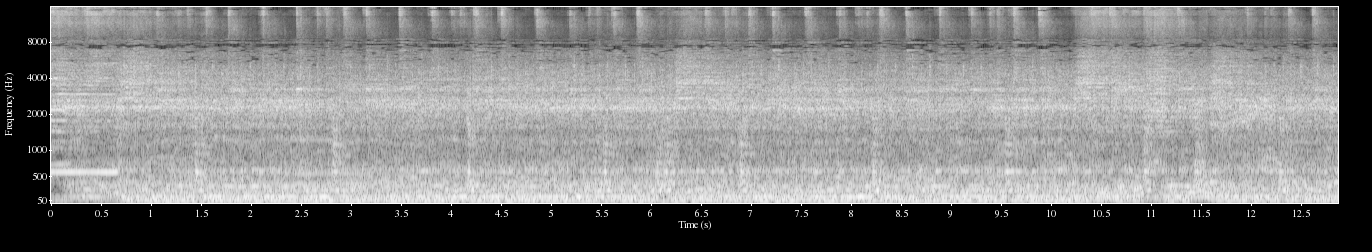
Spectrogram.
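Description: Live metal band starting a song at full volume: distorted guitar and bass with fast drumming and cymbals, kicking in right at the start after a held note of guitar feedback.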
